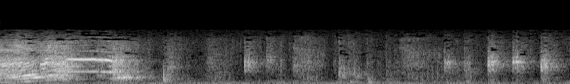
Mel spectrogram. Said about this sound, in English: What strength. See, our great bull forces the other to his knees. The smaller bull has no chance. He should have run away instead of choosing to fight. Look, Father. The small bull is down.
